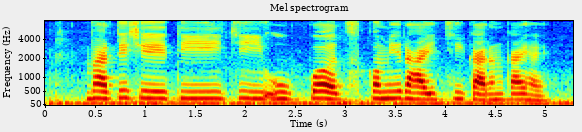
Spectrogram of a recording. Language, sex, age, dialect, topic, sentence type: Marathi, female, 25-30, Varhadi, agriculture, question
